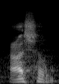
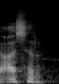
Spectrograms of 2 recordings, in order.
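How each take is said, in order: First: The final r is pronounced heavy and full. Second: The final r is pronounced light and thin. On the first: The speaker calls it right. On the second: The speaker calls it wrong. "jangan dibaca ashr"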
